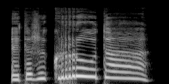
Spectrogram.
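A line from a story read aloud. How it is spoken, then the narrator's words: Yelling. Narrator (Russian): орал Болтун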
